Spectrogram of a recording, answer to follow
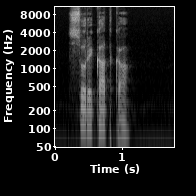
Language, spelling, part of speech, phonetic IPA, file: Polish, surykatka, noun, [ˌsurɨˈkatka], Pl-surykatka.ogg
